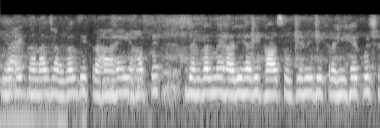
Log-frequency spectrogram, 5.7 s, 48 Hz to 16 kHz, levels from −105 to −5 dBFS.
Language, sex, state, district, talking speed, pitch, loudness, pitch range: Hindi, female, Uttar Pradesh, Jalaun, 210 wpm, 235 Hz, -16 LUFS, 225-240 Hz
